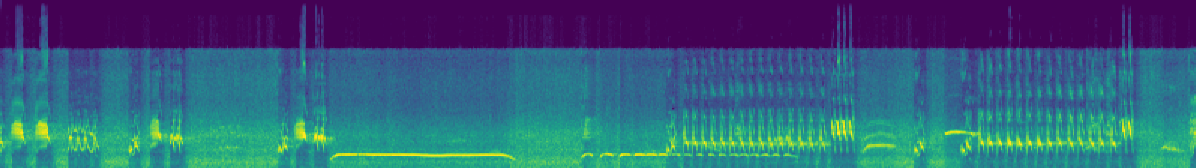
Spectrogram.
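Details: Javanese Asian pied starling imitating kapas tembak and caladi: scattered sharp chirps, two long, level whistles in the middle, then dense bursts of high trilling.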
